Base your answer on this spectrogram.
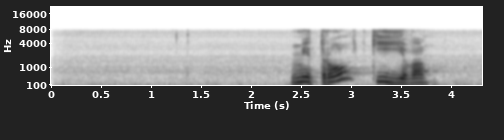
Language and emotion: Russian, neutral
